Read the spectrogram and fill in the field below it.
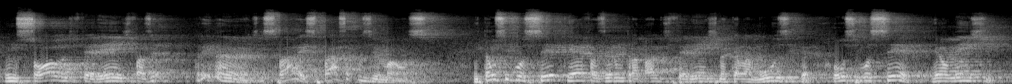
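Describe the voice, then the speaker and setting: A Brazilian man speaking with a high, animated voice, his pitch swinging freely. He talks playfully and turns straight to the audience. His voice rings through a big echoey hall, heard from a distance with faint noise behind it. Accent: Brazilian Portuguese. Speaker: workshop speaker. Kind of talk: church workshop talk. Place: large hall. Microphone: handheld microphone.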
